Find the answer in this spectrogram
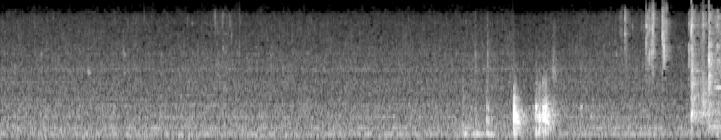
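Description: Ground pork and Brussels sprouts sizzling steadily in a skillet over the gas burner. From about five seconds in, a few knocks and sharp clinks as bottles and measuring spoons are handled.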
